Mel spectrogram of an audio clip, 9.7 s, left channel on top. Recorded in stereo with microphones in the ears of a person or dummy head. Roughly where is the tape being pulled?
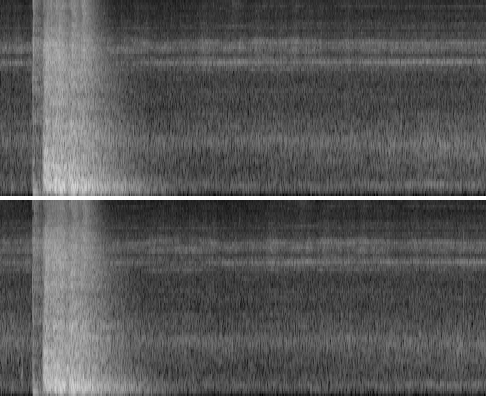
Centre.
